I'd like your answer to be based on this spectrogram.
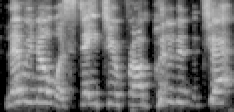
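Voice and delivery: usual speaking voice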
